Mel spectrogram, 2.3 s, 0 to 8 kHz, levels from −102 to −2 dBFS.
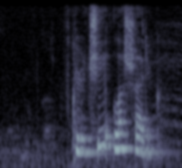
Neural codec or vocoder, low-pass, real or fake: none; 7.2 kHz; real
